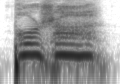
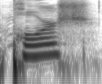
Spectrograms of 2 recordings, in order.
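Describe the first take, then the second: First: "Porsche" said as POR-shah; "Porsche" with an open ah as second syllable; two-syllable Porsche. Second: "Porsche" said as PORSH, no final vowel; "Porsche" without the ah at the end; one-syllable Porsche. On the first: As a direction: correct "Porsche" to end in a full shah. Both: Shown as a demonstration. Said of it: "Sorry, Patrick Dempsey".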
